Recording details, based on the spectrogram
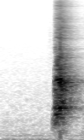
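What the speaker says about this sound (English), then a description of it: "And that was my dog." A single dog bark, close and fairly loud, bursting out after near silence and trailing off quickly.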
